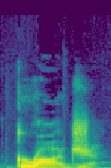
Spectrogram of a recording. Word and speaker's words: garage: a word beige mirage garage note that garage can also be pronounced garage with a j sound if you're familiar with the pronunciation garage that is a british pronunciation not an american pronunciation and now let's finish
